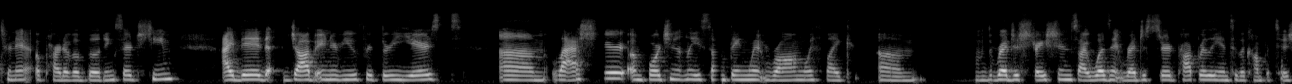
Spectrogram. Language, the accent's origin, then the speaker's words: English; Dallas, Texas, United States; I'm actually from Dallas, Texas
